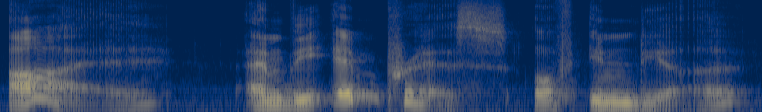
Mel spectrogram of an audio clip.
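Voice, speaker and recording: A man's voice: mid-range voice, huge pitch swings, extremely slow, creaky, slightly rough, exaggerated voice. A man voicing a theatrical young boy who puts on a grand royal voice in a storybook reading. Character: theatrical young boy doing a Queen Victoria voice.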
